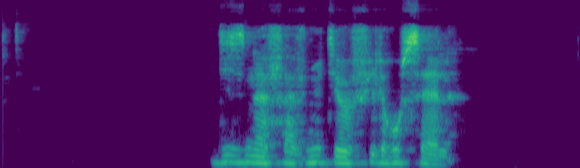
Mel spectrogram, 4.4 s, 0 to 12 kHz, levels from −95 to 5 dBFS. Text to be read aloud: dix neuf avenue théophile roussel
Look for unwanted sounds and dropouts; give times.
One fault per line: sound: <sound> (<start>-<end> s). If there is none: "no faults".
no faults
